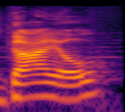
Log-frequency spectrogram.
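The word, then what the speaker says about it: Guyal: sorry to interrupt you there's guile um which is uh one of the two guys with the um sort of uh tannish falcons then they spelled that g-u-y-a-l yeah that's how you spell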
